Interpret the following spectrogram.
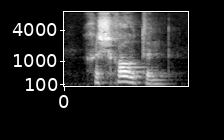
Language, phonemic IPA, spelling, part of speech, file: Dutch, /ɣəˈsxoː.tə(n)/, geschoten, verb, Nl-geschoten.ogg
- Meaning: past participle of schieten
